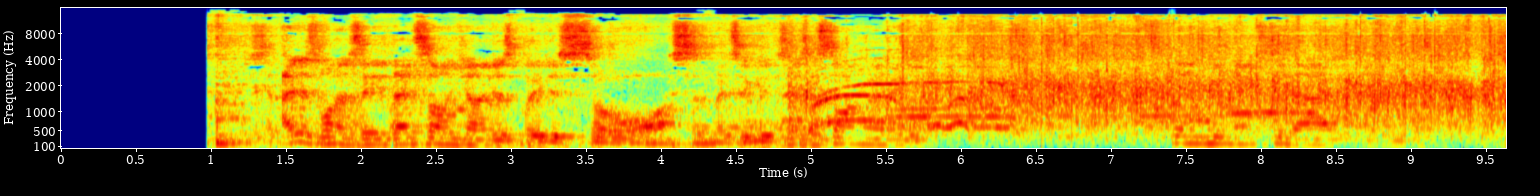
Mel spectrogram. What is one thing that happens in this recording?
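A man talks and laughs into a microphone.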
